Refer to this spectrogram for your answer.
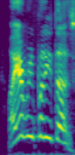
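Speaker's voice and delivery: high surprised retort; mock surprise. Real, not acted. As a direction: scoff in disbelief. Exclaiming at a funny claim.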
